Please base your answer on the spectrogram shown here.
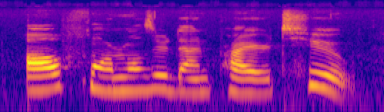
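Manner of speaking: ordinary talk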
